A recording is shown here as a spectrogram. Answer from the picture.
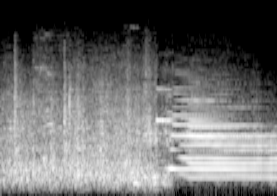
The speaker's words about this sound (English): They'll spend days clinging to cargo trains as they grind through southern Mexico up toward the U.S. border.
